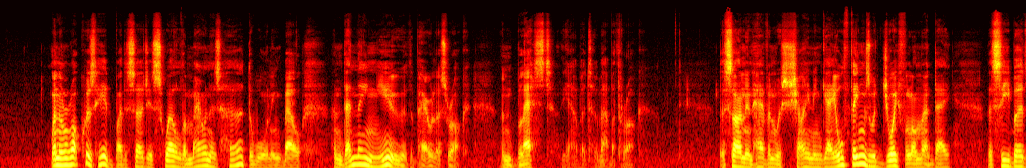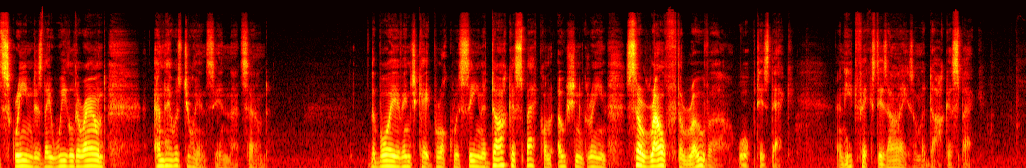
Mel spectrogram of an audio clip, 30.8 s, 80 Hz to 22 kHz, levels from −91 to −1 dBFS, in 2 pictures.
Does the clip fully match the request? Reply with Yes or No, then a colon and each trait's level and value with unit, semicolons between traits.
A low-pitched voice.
Yes: low, 115 Hz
